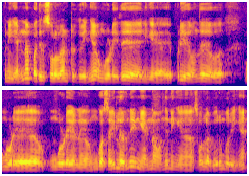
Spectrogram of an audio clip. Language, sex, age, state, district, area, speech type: Tamil, male, 45-60, Tamil Nadu, Salem, urban, spontaneous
